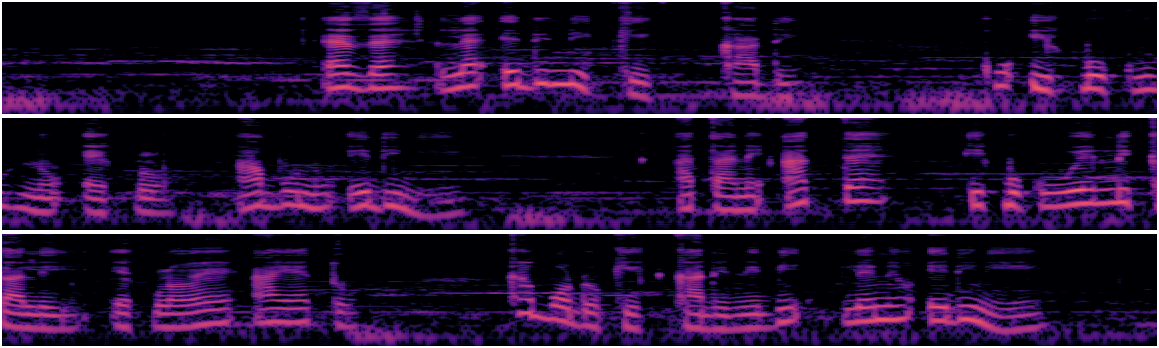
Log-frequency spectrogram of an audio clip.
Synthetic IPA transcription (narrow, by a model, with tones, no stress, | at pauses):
ɛ˦vɛ˦lɛ˦ʔe˦di˦nĩ˨kɪ˨ka˨dɪ˨ | kʊ˦ʔi˨k͡po˦ku˦nʊ̃˨ɛ˨k͡plɔ˨a˨bʊ˦nʊ̃˨ʔe˦di˦nĩ˨je˦ | a˨t̪a˨nɪ̃˨a˨t̪ɛ˦ | i˨k͡po˨ku˨we˦li˦ka˨le˨ɛ˨k͡plɔ˨jɛ˦a˦jɛ˦t̪ʊ˦ | ka˦bɔ˨dʊ˨kɪ˨ka˨ɖɪ˨nɪ̃˨bi˦ | le˦ne˦e˦di˦nĩ˨je˦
